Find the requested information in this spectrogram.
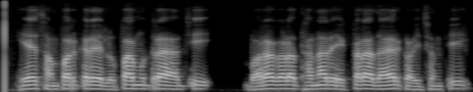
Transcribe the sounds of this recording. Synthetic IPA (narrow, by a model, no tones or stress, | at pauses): esɔmpɔɾkɔɾelopamud̪ɾaːd͡ʒi | bɔɾɔɡɔɭɔt̪ʰanaɾeːk̚t̪ɔɭad̪ajeɾkɔɽit͡ʃʰɔnt̪i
